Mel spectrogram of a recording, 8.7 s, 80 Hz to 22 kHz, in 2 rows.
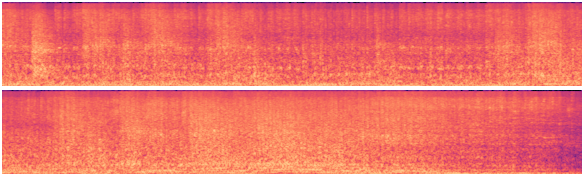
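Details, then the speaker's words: Freshly rebuilt 1968 Dodge 318 V8 from a scrap yard, seized about 20 years and destined for a 1969 Charger, first fire-up on open stock manifolds: strong, even burble at fast idle, no knocks or misses; runs healthy. "Man, this thing that sounds great. I can't believe it just fired like Oh, I mean, you know what?"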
